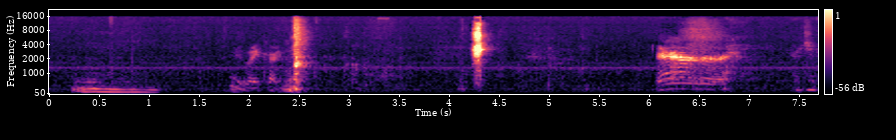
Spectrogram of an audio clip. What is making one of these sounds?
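A dog groans and whines up close.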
